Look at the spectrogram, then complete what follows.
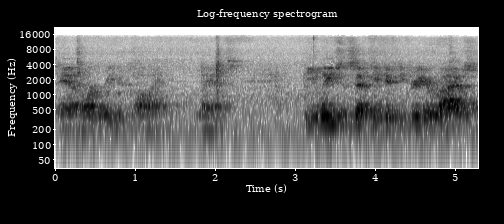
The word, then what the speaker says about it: Anna Margarita Klein Lance: I mispronounced the mother earlier. It's Anna Margarita Klein Lance.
